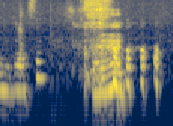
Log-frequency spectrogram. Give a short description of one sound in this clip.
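Someone loudly slurps noodles.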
